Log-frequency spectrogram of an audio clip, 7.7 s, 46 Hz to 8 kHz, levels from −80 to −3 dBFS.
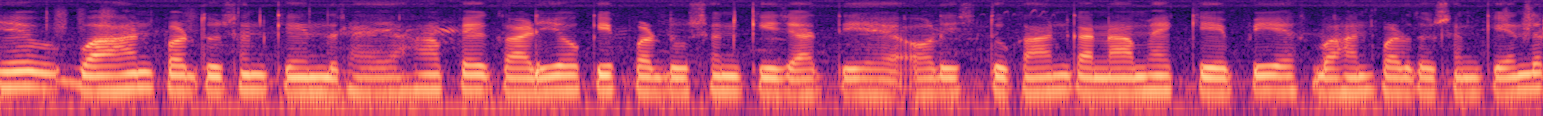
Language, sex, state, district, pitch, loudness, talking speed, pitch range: Hindi, male, Bihar, West Champaran, 130 Hz, -18 LUFS, 180 wpm, 130-140 Hz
